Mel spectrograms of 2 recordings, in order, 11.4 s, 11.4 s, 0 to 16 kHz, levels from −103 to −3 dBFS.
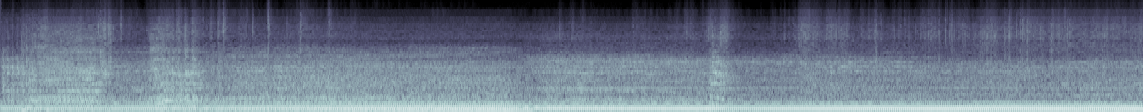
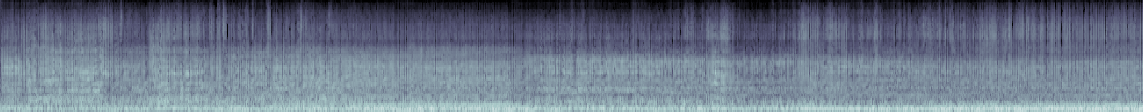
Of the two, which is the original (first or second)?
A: first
